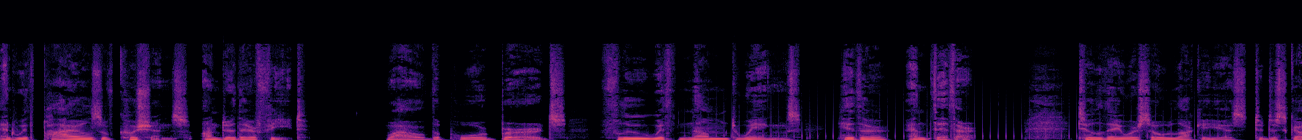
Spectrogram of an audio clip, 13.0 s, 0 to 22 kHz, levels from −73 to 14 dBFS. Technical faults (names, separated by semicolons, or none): train of clicks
